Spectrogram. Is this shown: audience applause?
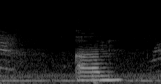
no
